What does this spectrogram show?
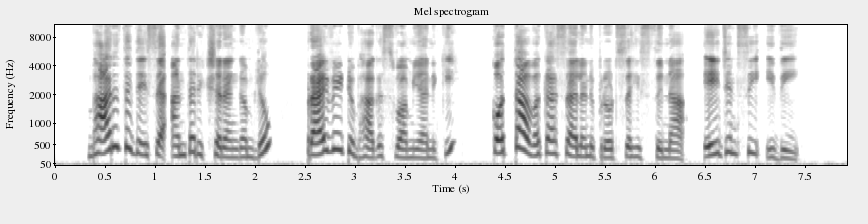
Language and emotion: Telugu, neutral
